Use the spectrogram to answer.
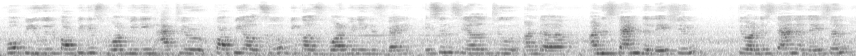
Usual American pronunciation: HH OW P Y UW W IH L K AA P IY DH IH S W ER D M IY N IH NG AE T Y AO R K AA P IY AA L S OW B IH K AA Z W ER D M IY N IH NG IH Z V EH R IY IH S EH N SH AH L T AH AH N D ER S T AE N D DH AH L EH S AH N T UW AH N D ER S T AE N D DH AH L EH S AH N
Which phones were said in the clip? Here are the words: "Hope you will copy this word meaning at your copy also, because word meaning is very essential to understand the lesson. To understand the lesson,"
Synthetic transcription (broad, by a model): HH OW P Y UW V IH L K AA P IY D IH S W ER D M IY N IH NG AE T Y AO R K AA P IY AA L S OW B IH K AA Z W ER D M IY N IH NG IH Z V EH R IY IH S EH N S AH L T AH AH N D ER S T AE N D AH L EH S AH N T UW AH N D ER S T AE N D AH L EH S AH N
